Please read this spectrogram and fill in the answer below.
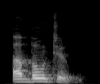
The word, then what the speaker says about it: Ubuntu: It's Ubuntu.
